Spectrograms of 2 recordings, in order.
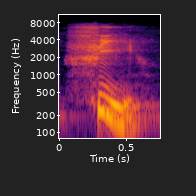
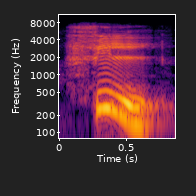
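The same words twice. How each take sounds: First: Fille as fee-y, with no L; correct silent L. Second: Fil with a clearly sounded final L; wrong L pronounced. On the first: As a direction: let fille glide off into y, dropping the L. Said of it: "on dit". (« fille » prononcé fi-ye, sans le L) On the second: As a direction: end fil on a firm L, as a wrong example. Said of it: "on ne dit pas". (« fil » avec le L bien prononcé) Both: Shown as a demonstration.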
